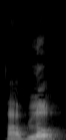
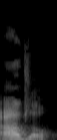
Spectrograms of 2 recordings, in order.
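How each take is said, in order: First: The stress is on the last syllable. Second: The stress is on the first syllable. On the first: You, he or she spoke, in the past. "you're going to emphasize right here" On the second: I speak, in the present. "you're always going to put the emphasis on the second to last vowel"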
